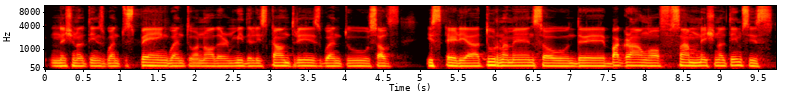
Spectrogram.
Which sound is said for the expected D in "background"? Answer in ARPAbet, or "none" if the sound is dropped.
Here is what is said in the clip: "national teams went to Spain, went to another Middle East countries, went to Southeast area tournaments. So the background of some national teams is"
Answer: none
